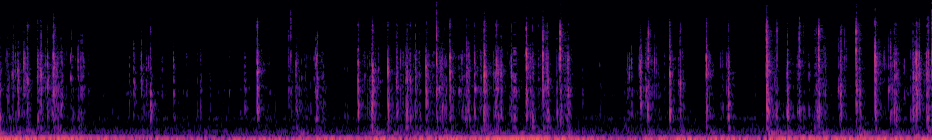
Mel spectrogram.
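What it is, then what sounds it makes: Plastic computer keyboard being typed on. Fingertips of both hands type continuously on a full-size plastic computer keyboard with red and blue backlit keys and low-profile keycaps. The result is a fast, irregular stream of short, bright key taps over a steady low hum.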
